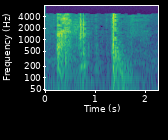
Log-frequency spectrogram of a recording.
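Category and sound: household object, door opening and closing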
